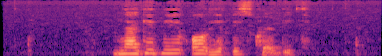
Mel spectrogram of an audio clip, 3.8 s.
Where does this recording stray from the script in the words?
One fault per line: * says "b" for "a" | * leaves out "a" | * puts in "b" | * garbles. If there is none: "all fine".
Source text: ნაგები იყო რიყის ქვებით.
all fine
